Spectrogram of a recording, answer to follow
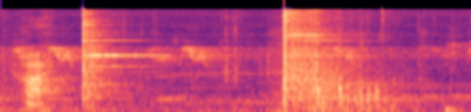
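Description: A homemade weapon on a long handle striking a brick: two sharp impacts about a second apart, each with a brief metallic ring.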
